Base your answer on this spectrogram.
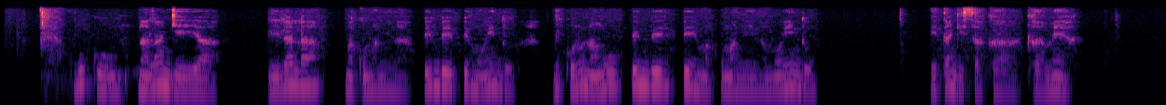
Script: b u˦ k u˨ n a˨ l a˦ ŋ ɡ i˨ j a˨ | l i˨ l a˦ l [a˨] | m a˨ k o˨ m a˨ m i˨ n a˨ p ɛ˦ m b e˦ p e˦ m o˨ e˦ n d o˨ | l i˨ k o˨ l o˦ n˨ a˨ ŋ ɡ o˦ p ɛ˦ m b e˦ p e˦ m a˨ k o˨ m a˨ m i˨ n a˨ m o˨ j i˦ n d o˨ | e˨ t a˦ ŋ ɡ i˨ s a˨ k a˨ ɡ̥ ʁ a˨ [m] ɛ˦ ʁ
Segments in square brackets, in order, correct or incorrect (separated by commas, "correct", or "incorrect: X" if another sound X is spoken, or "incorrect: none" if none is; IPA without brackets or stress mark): incorrect: a˦, correct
